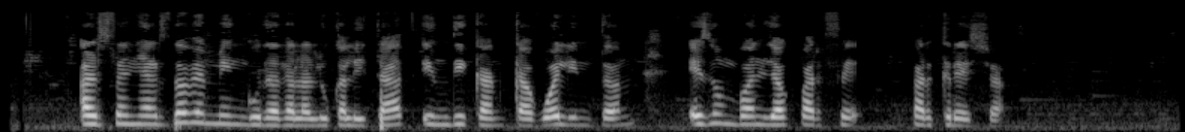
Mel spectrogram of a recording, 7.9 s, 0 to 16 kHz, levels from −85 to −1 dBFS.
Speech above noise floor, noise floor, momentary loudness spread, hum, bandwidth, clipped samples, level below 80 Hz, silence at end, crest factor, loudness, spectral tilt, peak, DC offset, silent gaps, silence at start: 32 dB; -61 dBFS; 8 LU; none; 11.5 kHz; under 0.1%; -72 dBFS; 1.2 s; 22 dB; -29 LUFS; -5.5 dB/octave; -8 dBFS; under 0.1%; none; 0.55 s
